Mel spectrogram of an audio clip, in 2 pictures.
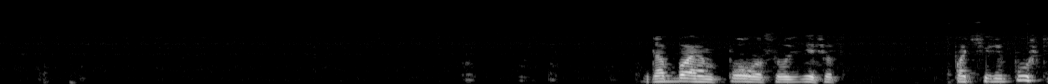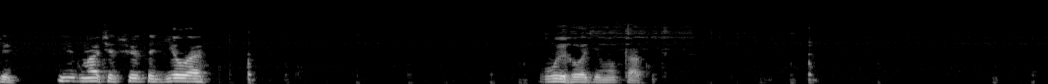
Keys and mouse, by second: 0.3 middle click, 1.0-4.7 middle drag, 6.2 middle click, 7.1-9.6 drag, 9.8 middle click, 13.2 middle click, 14.1-15.5 drag, 15.8 middle click, 16.5-18.0 drag, 18.2 middle click, 19.3-20.8 drag.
